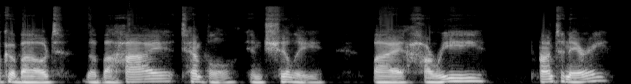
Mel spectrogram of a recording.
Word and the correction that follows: Pontarini: Am I saying that correctly? – Hariri and Pontarini.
